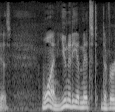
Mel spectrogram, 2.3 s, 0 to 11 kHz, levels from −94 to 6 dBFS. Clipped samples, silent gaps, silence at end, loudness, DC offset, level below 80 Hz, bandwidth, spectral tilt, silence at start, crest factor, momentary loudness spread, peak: under 0.1%; none; 0 s; -20 LUFS; under 0.1%; -54 dBFS; 11 kHz; -6.5 dB/octave; 0 s; 14 dB; 12 LU; -6 dBFS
